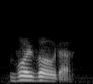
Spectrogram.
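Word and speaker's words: Vojvoda: Am I pronouncing your last name correctly, Vovoda? – Voivoda. – Voivoda. – Voivoda. Huh? – We weren't sure what to do with the J.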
